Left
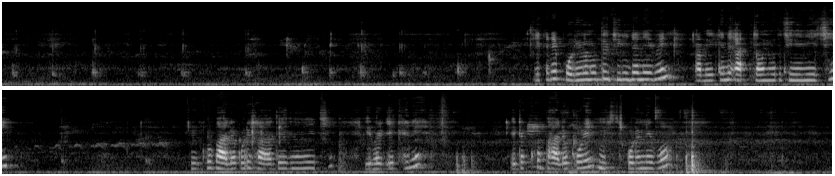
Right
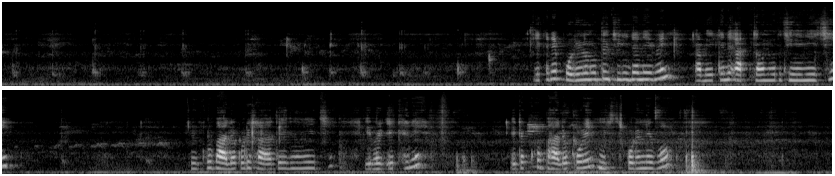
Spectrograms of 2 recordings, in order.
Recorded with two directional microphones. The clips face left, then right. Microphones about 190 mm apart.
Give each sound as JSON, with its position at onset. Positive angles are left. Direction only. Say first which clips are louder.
{"t": 5.3, "sound": "a woman's voice", "louder": "right 1 dB", "side_deg": 0}
{"t": 10.2, "sound": "a woman's voice", "louder": "even", "side_deg": 0}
